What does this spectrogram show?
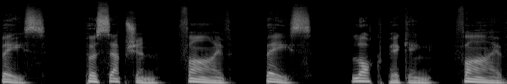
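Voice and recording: Natural-voiced reading aloud against quiet surroundings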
